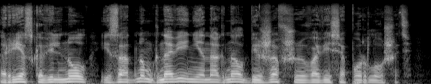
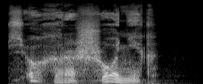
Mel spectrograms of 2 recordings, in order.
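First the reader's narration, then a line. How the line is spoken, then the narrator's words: Hoarse rasp. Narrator (Russian): прохрипел он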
